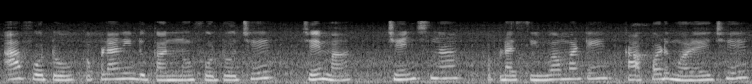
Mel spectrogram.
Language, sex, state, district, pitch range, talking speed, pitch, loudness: Gujarati, female, Gujarat, Gandhinagar, 205-260 Hz, 120 wpm, 225 Hz, -16 LUFS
